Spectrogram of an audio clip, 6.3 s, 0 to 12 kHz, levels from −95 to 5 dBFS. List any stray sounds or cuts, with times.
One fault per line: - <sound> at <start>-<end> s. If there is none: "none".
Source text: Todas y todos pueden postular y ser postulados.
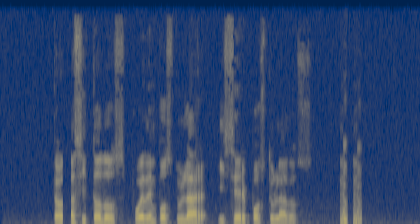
- dropout at 0.9-1.1 s
- laugh at 5.1-5.4 s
